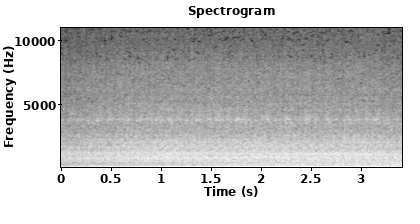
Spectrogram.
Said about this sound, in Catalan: Si sou usuaris del tren, sabreu que aquest és un so que ara se sent manco que fa mig any, i és que els ciutadans arran de la pandèmia ja no van tant amb transport públic.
